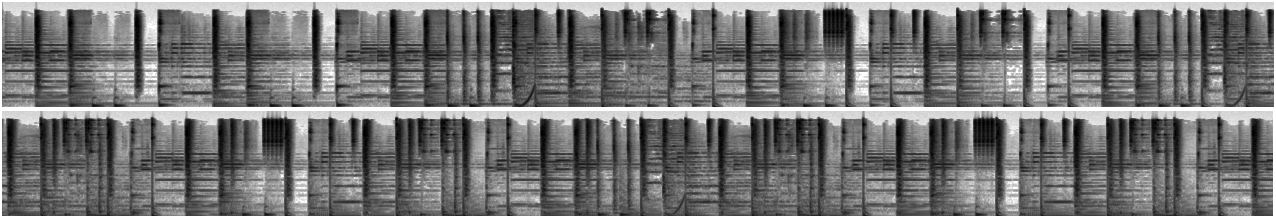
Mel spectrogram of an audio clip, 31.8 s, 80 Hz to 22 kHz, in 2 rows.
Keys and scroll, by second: 15.0 ctrl+v, 30.7 ctrl+a.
